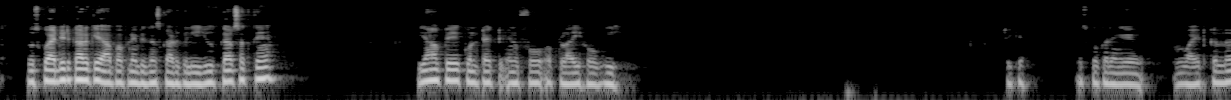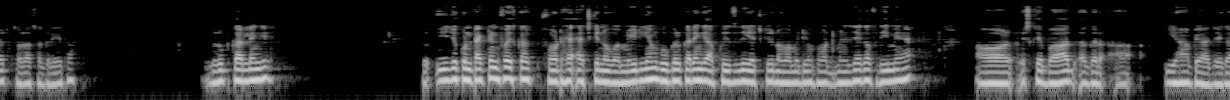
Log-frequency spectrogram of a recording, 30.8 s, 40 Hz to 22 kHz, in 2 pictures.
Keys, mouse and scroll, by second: 2.5-4.5 drag, 4.7 middle click, 5.1 click, 5.6 middle click, 5.9 `, 6.2 click, 8.1 click, 8.8-12.1 drag, 12.1 middle click, 12.7-17.1 drag, 17.1 ctrl+g, 19.1-20.4 drag, 28.0-28.7 scroll down 1, 28.7 middle click, 29.7-30.7 drag.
